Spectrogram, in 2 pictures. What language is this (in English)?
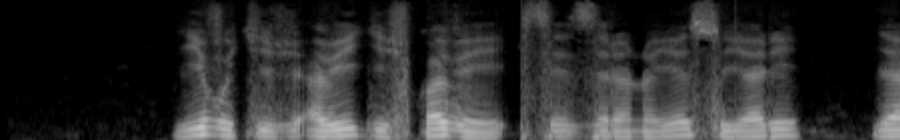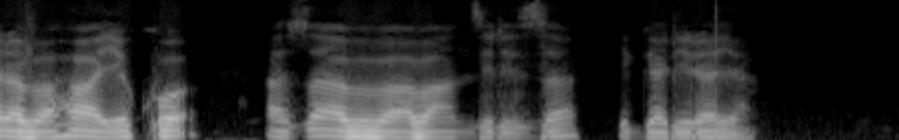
Kinyarwanda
